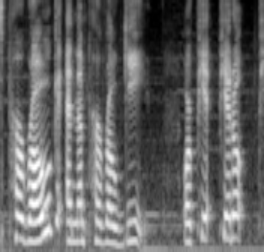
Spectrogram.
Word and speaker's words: pierog: You have to roll the R.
